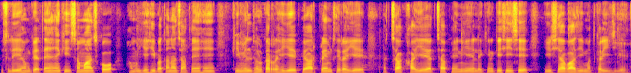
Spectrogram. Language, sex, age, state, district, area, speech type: Hindi, male, 18-30, Rajasthan, Karauli, rural, spontaneous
